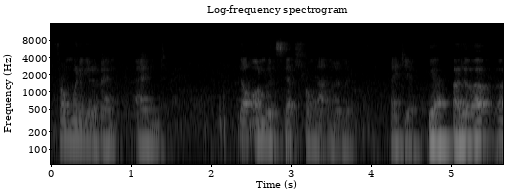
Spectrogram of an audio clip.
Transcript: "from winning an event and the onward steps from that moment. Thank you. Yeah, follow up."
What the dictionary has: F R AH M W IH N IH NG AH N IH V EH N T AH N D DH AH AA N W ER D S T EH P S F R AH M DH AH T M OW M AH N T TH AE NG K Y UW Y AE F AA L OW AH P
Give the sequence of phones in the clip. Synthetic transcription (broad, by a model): F R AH M W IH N IH NG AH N IH V EH N T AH N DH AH AA N W ER D S T EH P S F R AH M DH AH T M OW M AH N T TH AE NG K Y UW Y AE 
